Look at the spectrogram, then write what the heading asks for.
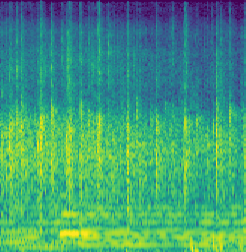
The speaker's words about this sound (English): Oh, give it up for Jesus. Clap your hands.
